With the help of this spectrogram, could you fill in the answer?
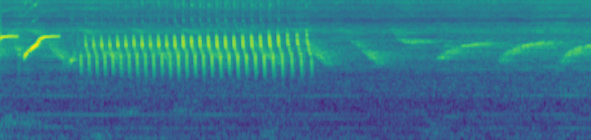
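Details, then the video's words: Male canary song meant to ready a female for mating and nest building: a sharp whistled upslur, then a fast buzzy trill lasting about a second, followed by soft rising whistles. "اقوى تغريد ذكر الكناري لتجهيز انثى الكناري للتزاوج و تحفّزها على بناء العش"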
